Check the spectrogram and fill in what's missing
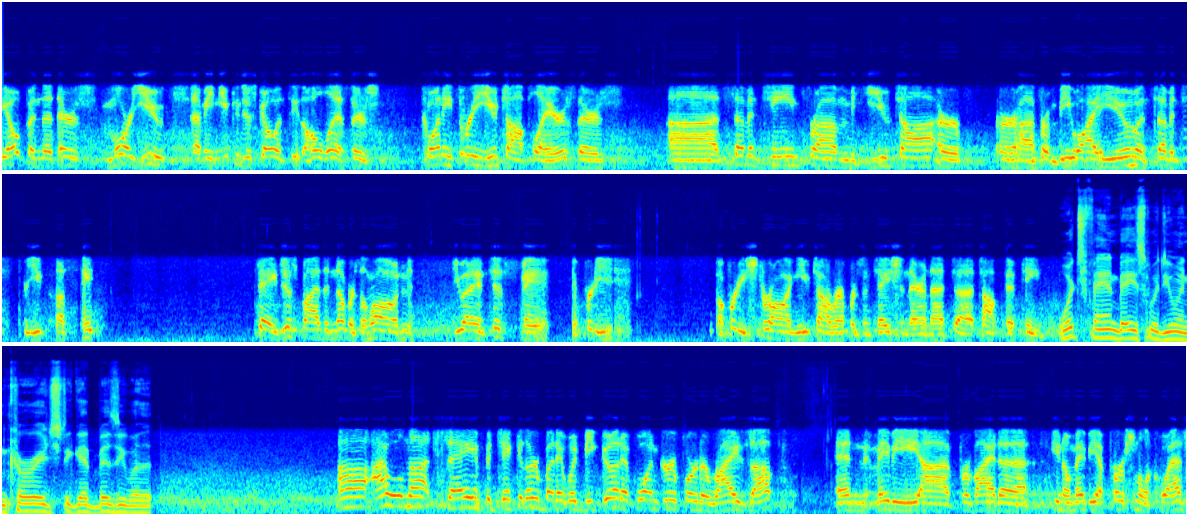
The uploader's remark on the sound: call in to the show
